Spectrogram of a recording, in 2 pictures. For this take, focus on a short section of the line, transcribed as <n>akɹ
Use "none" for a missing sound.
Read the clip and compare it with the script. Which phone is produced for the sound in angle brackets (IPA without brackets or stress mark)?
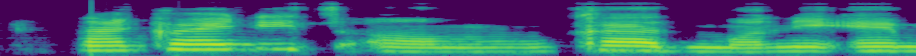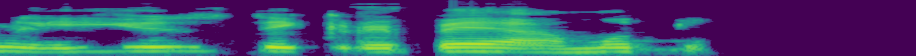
n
